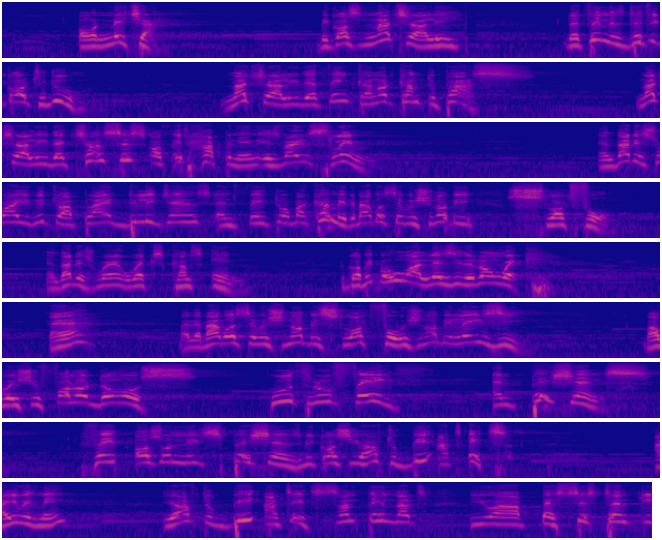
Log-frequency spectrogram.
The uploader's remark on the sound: Preached at the Qodesh.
